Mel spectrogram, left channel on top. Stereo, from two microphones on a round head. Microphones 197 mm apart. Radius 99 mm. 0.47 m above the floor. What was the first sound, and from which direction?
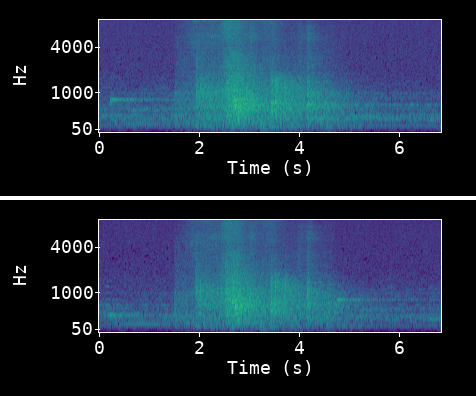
Footsteps, 65° right (ahead or behind).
